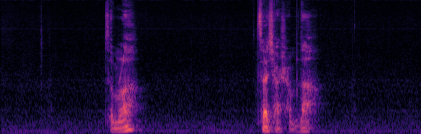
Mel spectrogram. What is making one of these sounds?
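A young man speaks softly and gently, close by.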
